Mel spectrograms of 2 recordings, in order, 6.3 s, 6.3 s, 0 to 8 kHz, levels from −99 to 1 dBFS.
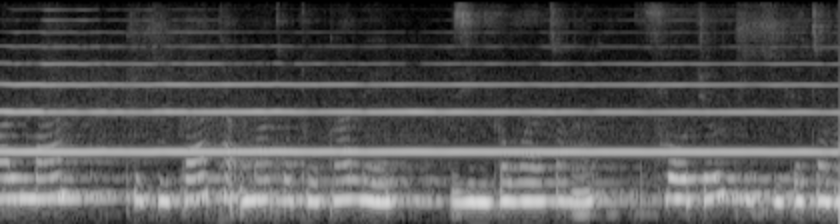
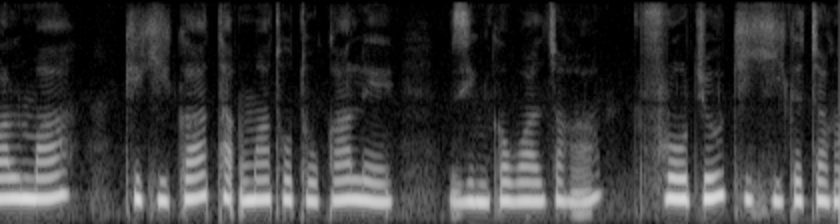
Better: second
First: background sound (Trumpet); 6 dB below the speech // room echo; dies away in 2.1 s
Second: none

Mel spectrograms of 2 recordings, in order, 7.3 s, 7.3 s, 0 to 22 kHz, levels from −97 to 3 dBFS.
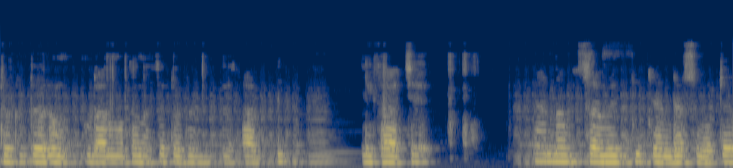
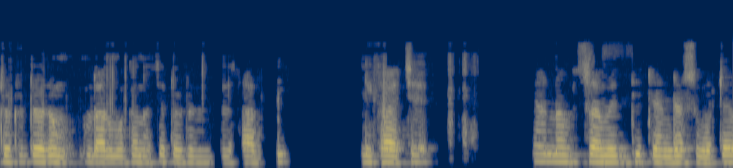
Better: second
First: background sound (Bowed string instrument); 17 dB below the speech // room echo; dies away in 0.3 s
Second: none

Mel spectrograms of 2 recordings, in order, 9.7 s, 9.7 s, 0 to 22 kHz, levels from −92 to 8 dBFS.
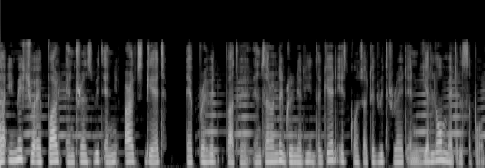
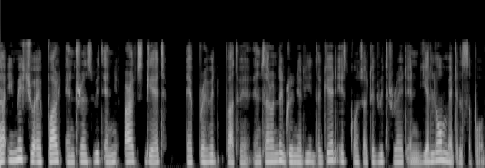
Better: second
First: background sound (Brass instrument); 19 dB below the speech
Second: none

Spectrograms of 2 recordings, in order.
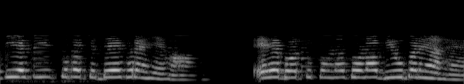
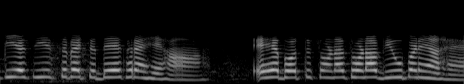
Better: second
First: noise reduction (neural mask model DeepFilterNet 3)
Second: none

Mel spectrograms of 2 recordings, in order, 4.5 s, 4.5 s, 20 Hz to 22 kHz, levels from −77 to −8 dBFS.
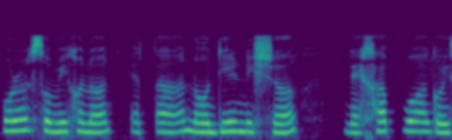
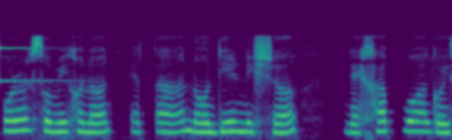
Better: first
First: none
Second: background sound (Bicycle bell); 18 dB below the speech

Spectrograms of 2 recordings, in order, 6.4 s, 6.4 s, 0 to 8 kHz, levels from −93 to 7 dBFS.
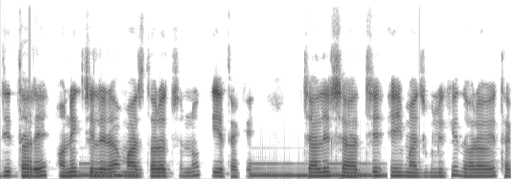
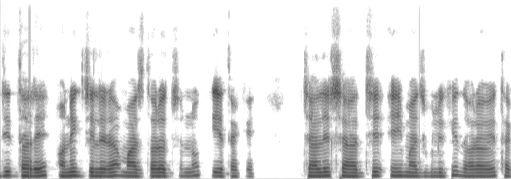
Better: second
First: background sound (Organ); 5 dB below the speech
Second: none

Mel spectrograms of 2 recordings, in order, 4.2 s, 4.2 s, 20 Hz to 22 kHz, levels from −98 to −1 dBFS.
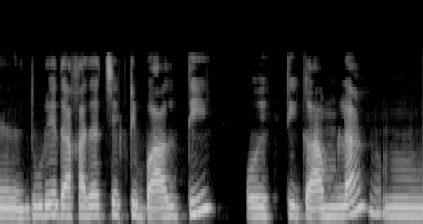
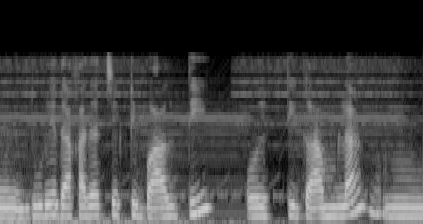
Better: first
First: none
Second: background sound (Alarm); 18 dB below the speech

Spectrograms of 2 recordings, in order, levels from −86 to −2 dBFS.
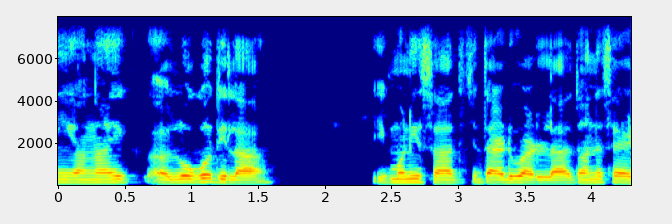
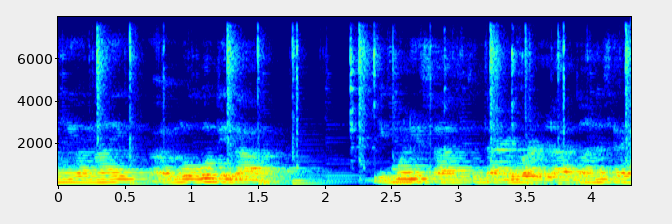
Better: first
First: none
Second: background sound (Acoustic guitar); 18 dB below the speech // room echo; dies away in 1 s

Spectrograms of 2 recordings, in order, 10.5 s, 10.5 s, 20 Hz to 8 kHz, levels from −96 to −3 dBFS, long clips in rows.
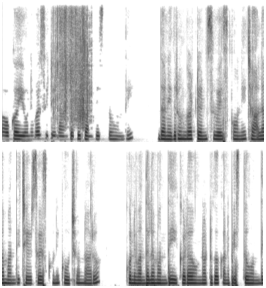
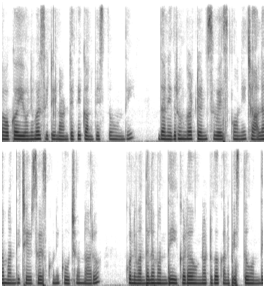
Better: second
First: noise reduction (classical method spectral subtraction)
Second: none

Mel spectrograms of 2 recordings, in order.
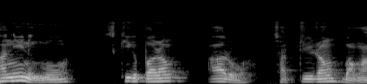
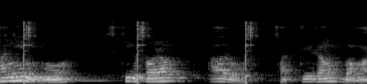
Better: first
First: none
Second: background sound (Dishes, pots, and pans); 15 dB below the speech // room echo; dies away in 0.5 s

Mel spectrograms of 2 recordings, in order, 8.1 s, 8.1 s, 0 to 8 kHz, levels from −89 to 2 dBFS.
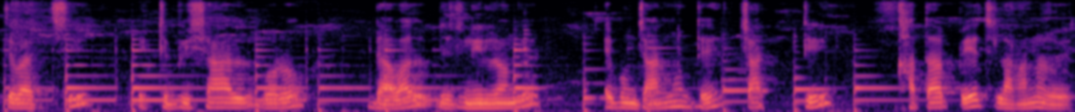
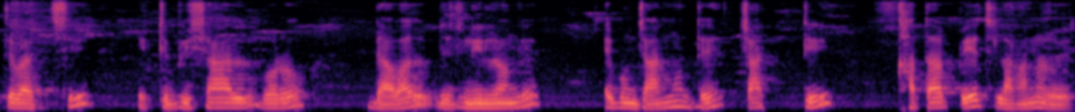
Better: second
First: background sound (Plucked string instrument); 8 dB below the speech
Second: none

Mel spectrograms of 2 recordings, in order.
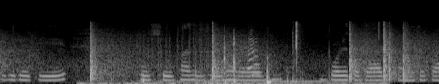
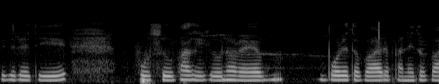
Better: second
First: background sound (Fireworks + Squeak); 3 dB above the speech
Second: none

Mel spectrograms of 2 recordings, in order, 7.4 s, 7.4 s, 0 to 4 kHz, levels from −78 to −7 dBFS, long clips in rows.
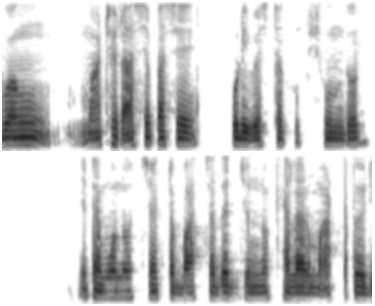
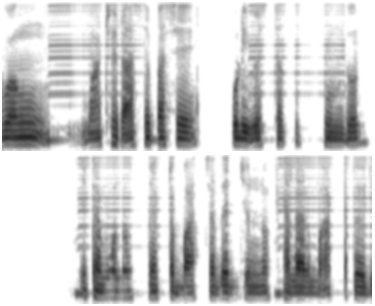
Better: first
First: none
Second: noise reduction (neural mask model RNNoise)

